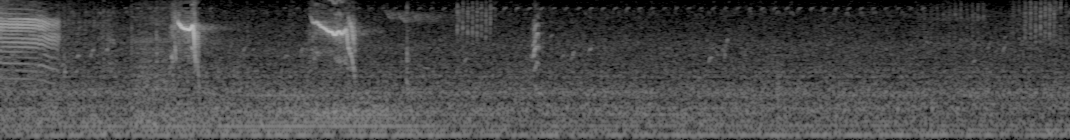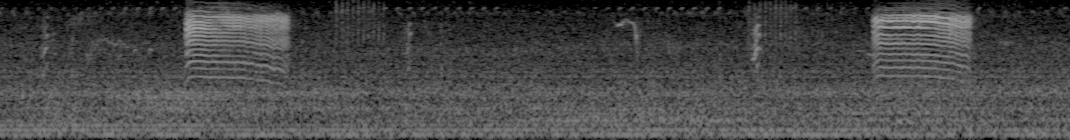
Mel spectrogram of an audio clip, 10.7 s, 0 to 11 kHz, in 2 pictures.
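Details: Golden-headed cisticola, Victoria, Australia, winter 2013: two sharp rising chips early, then long harsh buzzes, each about half a second, repeated roughly every four seconds in an otherwise quiet setting.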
